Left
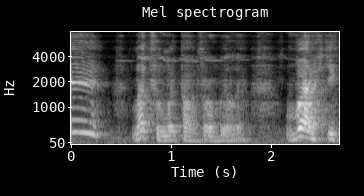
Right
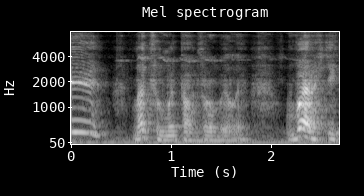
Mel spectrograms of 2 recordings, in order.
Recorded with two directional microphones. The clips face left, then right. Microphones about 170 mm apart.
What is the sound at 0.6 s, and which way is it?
Speech, 25° left (ahead or behind).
